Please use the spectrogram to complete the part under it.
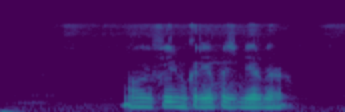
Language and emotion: Russian, neutral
